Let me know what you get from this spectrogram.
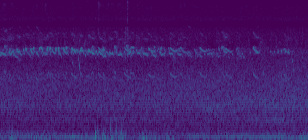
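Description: Small birds chirping, a dense run of short high calls that thins out after about four seconds, with a few scattered higher notes. Underneath is a low rumble with a few brief bumps.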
